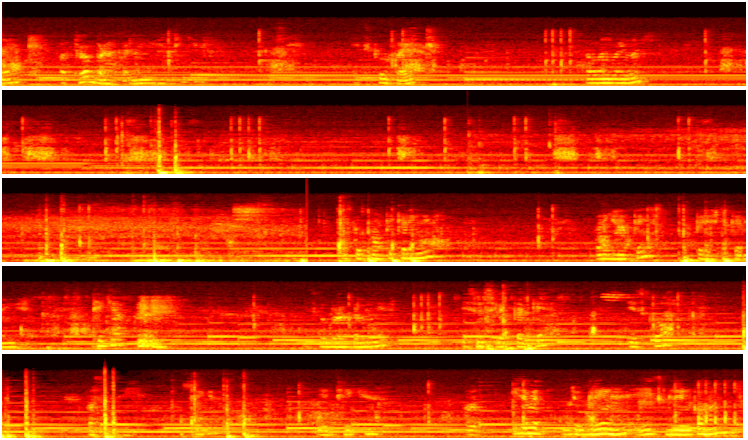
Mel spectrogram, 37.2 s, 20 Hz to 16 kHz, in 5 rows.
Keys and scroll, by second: 10.5 ctrl+space, 16.9 ctrl+space, 18.0 ctrl+space, 18.1 ctrl+z, 20.5 ctrl+c, 23.6 ctrl+v, 29.1 ctrl+a, 31.2-34.0 typing.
